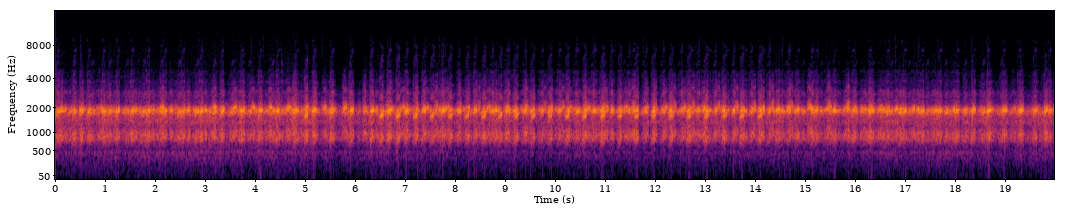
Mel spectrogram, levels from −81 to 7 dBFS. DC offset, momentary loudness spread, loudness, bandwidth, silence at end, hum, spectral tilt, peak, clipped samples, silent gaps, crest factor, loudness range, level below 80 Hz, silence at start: under 0.1%; 2 LU; -15 LUFS; 8.6 kHz; 0 s; none; 0 dB/octave; -2 dBFS; under 0.1%; none; 16 dB; 1 LU; -72 dBFS; 0 s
